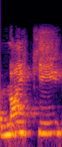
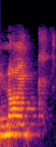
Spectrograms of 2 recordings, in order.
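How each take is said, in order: First: It is said the American way. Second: It is said the British way. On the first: This is how the other country says it. "they say uh, Nike" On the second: This is how the speaker's own country says it. "we say Nike"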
